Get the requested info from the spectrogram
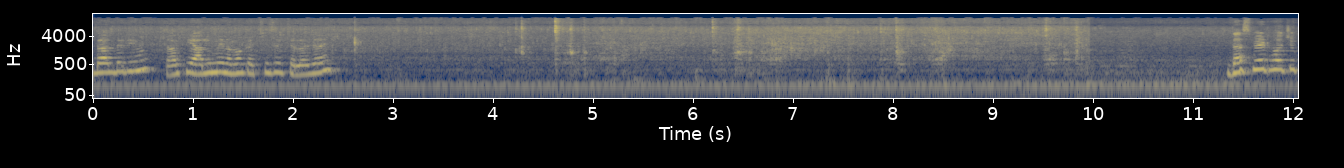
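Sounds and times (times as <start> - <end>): potatoes sizzling in oil: 0.0 - 12.0
utensil scraping pan: 4.6 - 10.0.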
